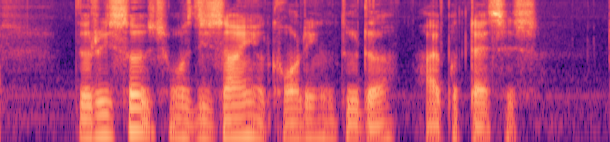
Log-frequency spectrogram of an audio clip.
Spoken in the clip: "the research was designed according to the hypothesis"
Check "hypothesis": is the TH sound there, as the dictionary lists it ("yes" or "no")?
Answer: no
